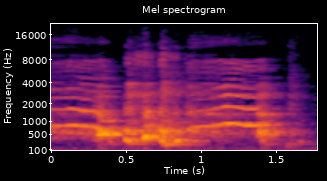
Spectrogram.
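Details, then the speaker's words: Lecturer's imitation of whooping cough (pertussis, Bordetella pertussis): short repeated coughs in a paroxysm, then a drawn-out, high-pitched crowing in-breath as the patient struggles for oxygen. "هو صوت الكحه بيبقى كده، زي كانك كده بتشهق شهقه الديك."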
